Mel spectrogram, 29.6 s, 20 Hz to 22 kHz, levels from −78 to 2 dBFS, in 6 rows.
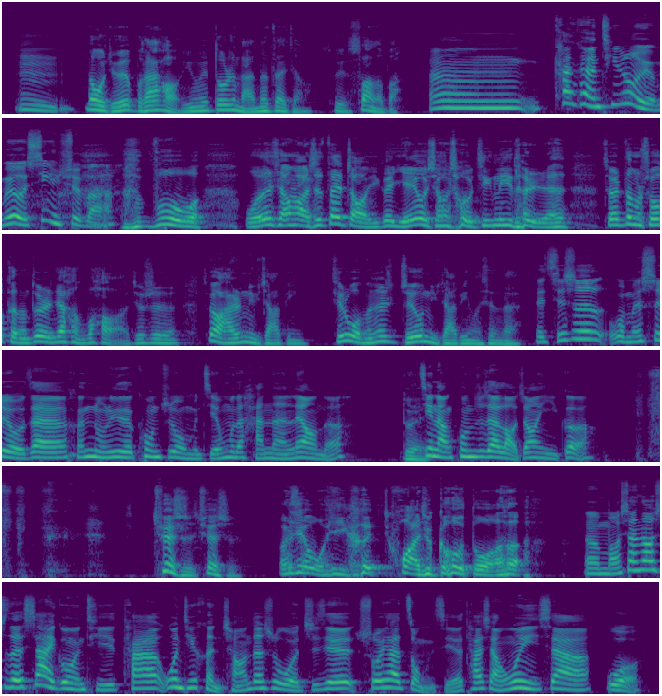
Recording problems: none

